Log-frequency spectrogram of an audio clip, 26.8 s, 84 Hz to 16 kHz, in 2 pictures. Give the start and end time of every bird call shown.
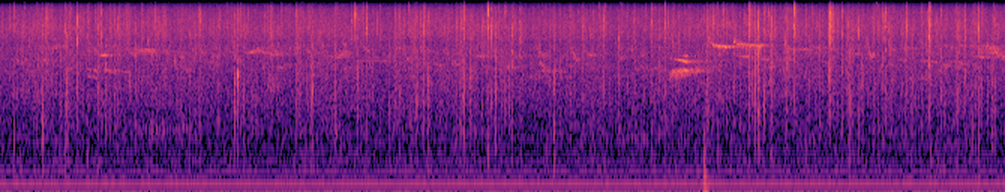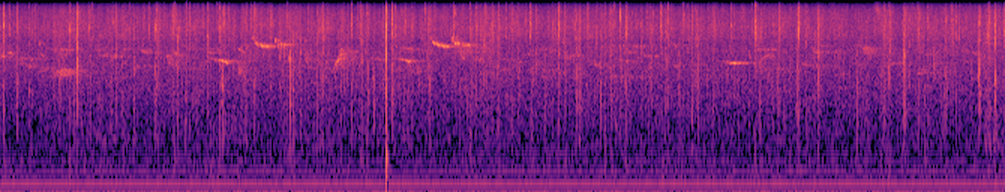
8.9s-9.4s: Omao (Myadestes obscurus)
9.4s-10.3s: Apapane (Himatione sanguinea)
14.1s-14.5s: Omao (Myadestes obscurus)
16.7s-17.3s: Apapane (Himatione sanguinea)

